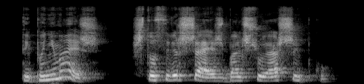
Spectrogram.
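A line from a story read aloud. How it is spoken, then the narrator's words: Cold, indifferent question. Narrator (Russian): холодно спросил он без интереса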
